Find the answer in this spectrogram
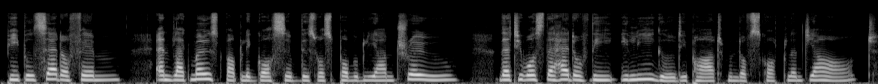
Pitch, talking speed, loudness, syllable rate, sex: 195 Hz, 155 wpm, -18 LUFS, 4.7 syllables/s, female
